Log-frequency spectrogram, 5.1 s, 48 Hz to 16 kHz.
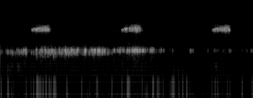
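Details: Barn owl owlet, 15 September 2011, pre-dawn, branching time: three brief rasping rising calls about two seconds apart, laid over a droning hum and light tapping.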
